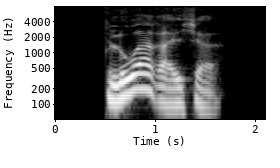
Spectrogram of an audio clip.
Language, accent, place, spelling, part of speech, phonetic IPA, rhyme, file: German, Germany, Berlin, glorreiche, adjective, [ˈɡloːɐ̯ˌʁaɪ̯çə], -oːɐ̯ʁaɪ̯çə, De-glorreiche.ogg
- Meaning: inflection of glorreich: 1. strong/mixed nominative/accusative feminine singular 2. strong nominative/accusative plural 3. weak nominative all-gender singular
